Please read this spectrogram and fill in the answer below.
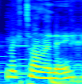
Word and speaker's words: McTominay: McTominay.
